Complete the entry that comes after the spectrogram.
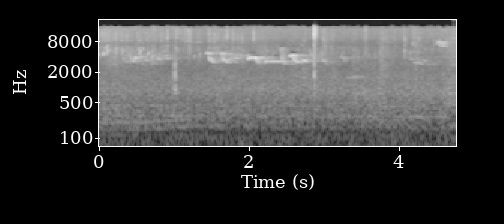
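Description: Small birds chirping in short repeated notes over steady outdoor background noise, with two light clicks as the plastic splitter is handled.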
